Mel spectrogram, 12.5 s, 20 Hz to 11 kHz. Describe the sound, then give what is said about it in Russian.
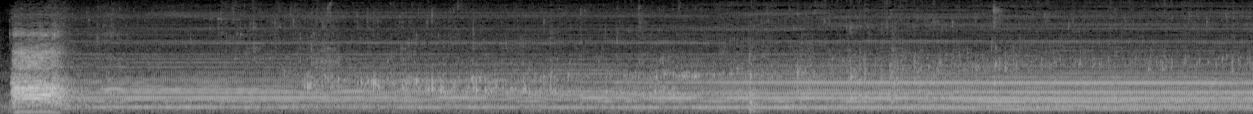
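A brief loud click as a button is pressed starts an electric water dispenser pump, which then hums steadily with a stable tonal whine while about 300 milliliters of water stream into a cup for about twelve seconds, no voices. “Вот за это время налилось 300 миллилитров воды.”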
